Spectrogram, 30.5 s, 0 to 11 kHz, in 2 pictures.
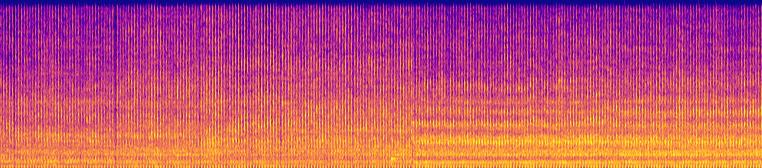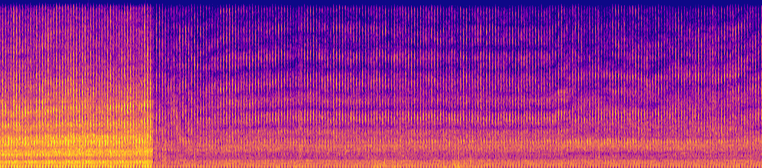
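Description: Stationary engine belt-driving a concrete mixer, running steadily at a constant speed. About 18 seconds in, the sound drops abruptly to a quieter steady engine hum.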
